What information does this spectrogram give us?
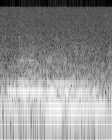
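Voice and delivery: soft, stretched murmuring; lengthened murmur. Shown as a demonstration. Teacher savouring the word, soft and stretched. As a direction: let the word hum out quietly. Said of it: "Beautiful for its murmuring".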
